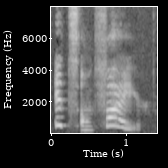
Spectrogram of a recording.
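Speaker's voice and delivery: grandma yelling. A narrator's reading. Grandma on the roof seeing the hen burn, alarmed cry. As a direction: cry out the alarm, high and drawn out. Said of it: "Grandma yelled".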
